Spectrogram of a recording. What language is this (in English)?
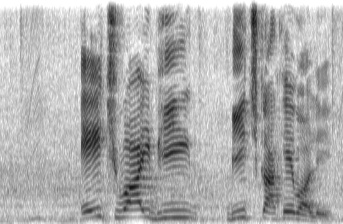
Bangla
